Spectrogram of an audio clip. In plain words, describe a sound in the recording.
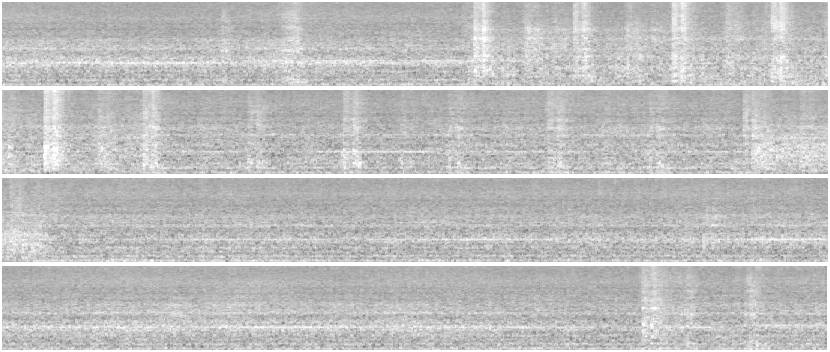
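A train rumbles steadily along the rails at speed.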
